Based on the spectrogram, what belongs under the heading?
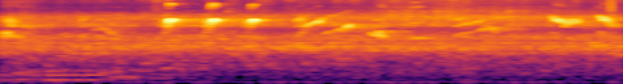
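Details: Lure recording of a white-eye meant to prompt singing: bright, very high twittering notes in quick bursts with sharp downslurred chirps, set against a constant hissing background.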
